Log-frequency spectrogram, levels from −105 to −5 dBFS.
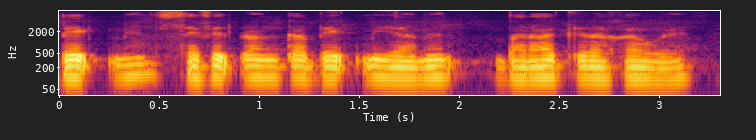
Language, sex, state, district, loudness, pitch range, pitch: Hindi, male, Arunachal Pradesh, Papum Pare, -19 LUFS, 105-110 Hz, 110 Hz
